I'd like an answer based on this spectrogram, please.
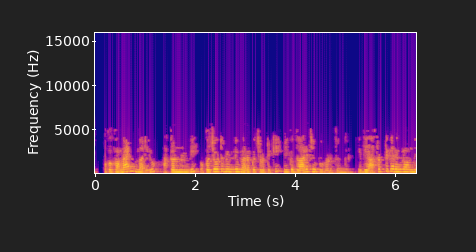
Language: Telugu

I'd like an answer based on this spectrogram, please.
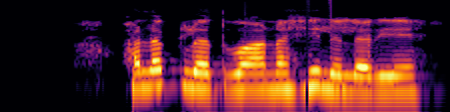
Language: Pashto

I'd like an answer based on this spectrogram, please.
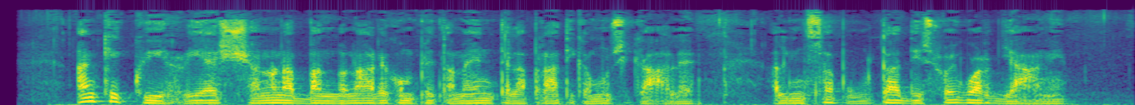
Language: Italian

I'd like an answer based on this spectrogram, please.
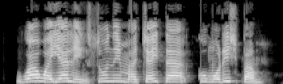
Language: Loja Highland Quichua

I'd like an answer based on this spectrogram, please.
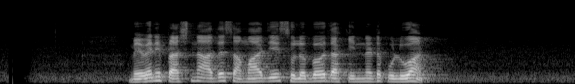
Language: Sinhala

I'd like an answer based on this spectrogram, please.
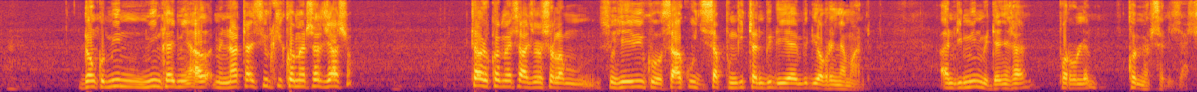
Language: Fula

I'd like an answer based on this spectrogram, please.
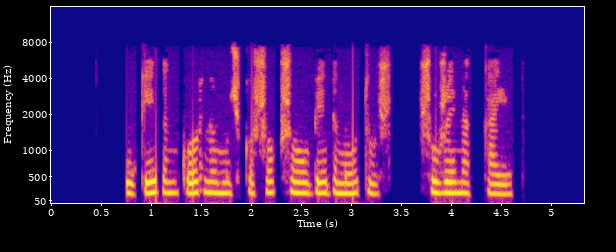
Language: Mari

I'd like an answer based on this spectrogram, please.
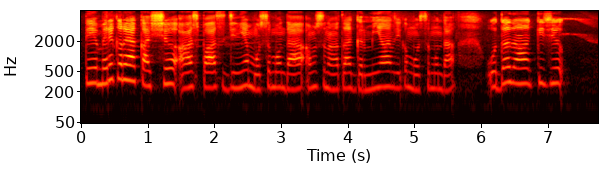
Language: Dogri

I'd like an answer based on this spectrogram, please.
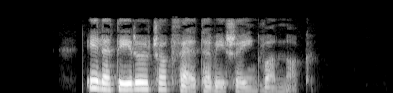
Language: Hungarian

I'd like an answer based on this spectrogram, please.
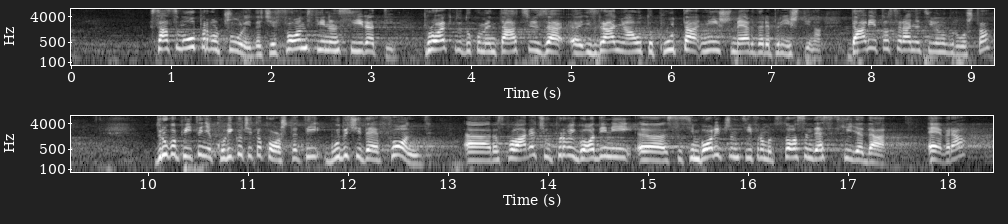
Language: Serbian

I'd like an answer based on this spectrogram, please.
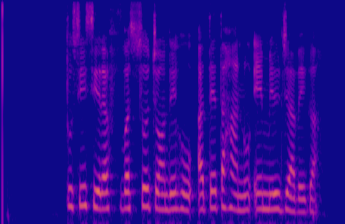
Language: Punjabi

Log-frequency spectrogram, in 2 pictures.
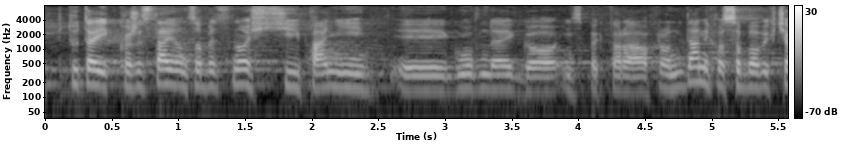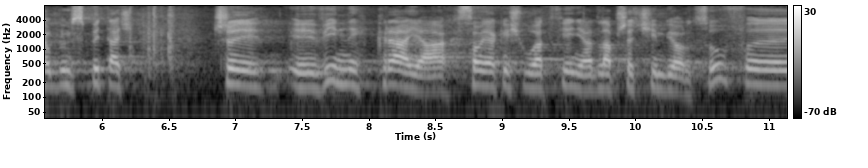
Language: Polish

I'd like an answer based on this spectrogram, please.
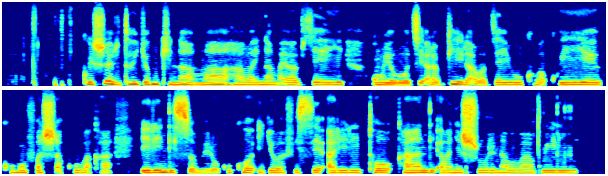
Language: Rundi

